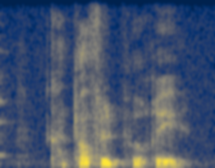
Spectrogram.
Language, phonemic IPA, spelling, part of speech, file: German, /kaʁˈtɔfl̩pyˌʁeː/, Kartoffelpüree, noun, De-Kartoffelpüree.ogg
- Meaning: mashed potatoes (potatoes that have been boiled and mashed)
